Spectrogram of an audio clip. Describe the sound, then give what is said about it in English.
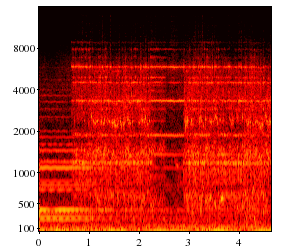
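A telephone bell rings loudly and continuously in the radio drama Sorry, Wrong Number, a dense metallic rattling ring that never pauses, with no voices present. “Stop ringing, will you?”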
